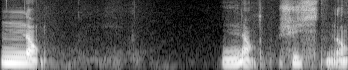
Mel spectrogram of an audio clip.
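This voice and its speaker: A dark, mellow tone with a Lorraine accent comes through with ordinary pitch variation in a dry, close sound with no echo. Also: woman. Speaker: tarot card reader. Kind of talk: tarot reading to camera. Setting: outdoors. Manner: casual, hesitant with many fillers.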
